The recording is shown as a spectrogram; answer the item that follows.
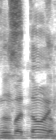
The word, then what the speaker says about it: Moombahton: the first time I heard Moombaton, is that how it's Yeah, pronounced? Moombahton.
